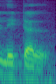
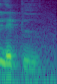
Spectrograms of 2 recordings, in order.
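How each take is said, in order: First: A full vowel is heard before the final L. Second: No vowel is heard before the final L. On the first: The speaker calls it wrong. "you do not say little" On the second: The speaker calls it right. "you say little"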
